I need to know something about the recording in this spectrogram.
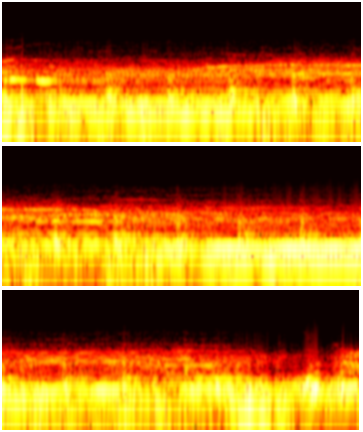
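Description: Live rock band playing through a large concert sound system, electric guitars and drums in a steady loud mix, heard from far back in the audience.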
